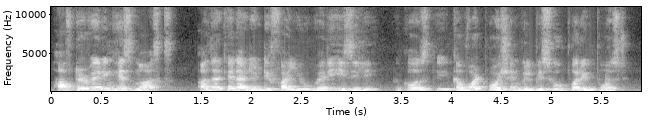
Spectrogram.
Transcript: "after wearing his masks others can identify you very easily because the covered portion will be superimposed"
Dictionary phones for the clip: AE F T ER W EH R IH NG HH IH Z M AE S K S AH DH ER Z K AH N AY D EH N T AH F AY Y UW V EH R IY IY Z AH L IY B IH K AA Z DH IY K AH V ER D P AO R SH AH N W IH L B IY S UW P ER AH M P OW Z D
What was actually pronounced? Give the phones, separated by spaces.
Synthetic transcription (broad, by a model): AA F T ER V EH R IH NG HH IH Z M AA S K S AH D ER K AH N AY D EH N T AH F AY Y UW V EH R IY IY Z AH L IY B IH K AA Z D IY K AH V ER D P AO R SH AH N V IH L B IY S UW P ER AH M P OW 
